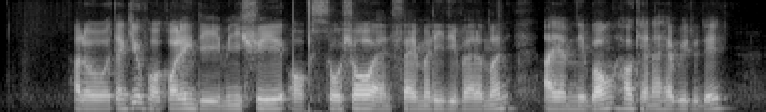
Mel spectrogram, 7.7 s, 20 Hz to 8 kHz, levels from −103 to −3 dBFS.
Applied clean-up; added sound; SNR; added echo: neural separator model SepFormer DNS4.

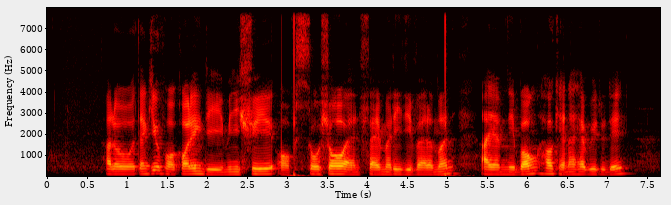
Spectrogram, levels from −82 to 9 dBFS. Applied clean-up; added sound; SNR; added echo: none; Finger snapping; 19 dB; none.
